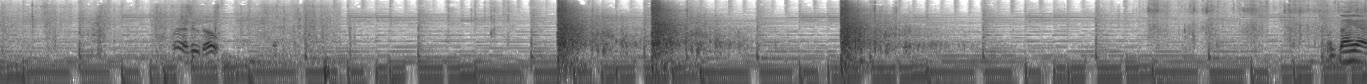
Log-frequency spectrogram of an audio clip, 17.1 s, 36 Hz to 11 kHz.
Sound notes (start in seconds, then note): 7.0 gun shots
